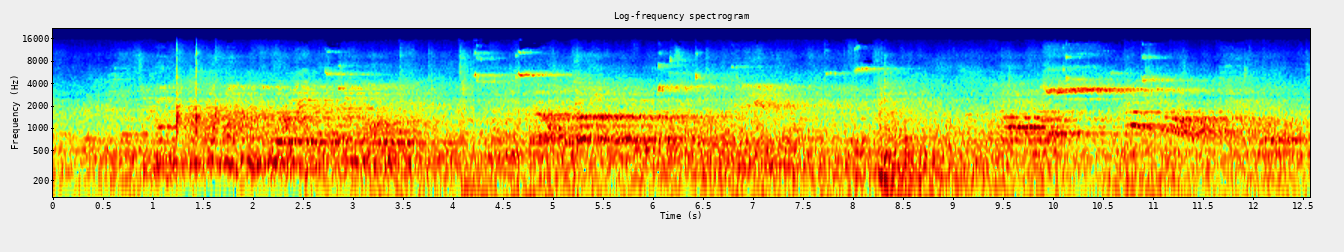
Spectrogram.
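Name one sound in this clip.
A ball thuds against the floor and is kicked.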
